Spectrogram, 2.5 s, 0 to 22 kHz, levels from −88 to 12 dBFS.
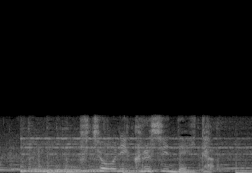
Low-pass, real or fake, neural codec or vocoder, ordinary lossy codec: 7.2 kHz; real; none; none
